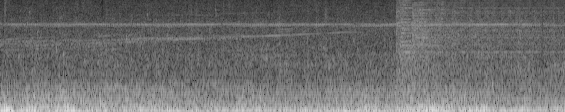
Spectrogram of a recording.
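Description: Storm weather rumbles outside, a continuous low roar of wind and rain with deep thunder-like rumbling, steady and fairly loud throughout, with a brighter gust near the end and no voices.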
